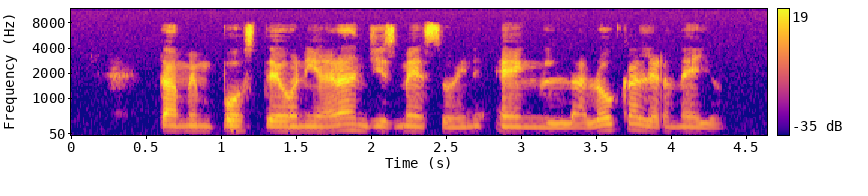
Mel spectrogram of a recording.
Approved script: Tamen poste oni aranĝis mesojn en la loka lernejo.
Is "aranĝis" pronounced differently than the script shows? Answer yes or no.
no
